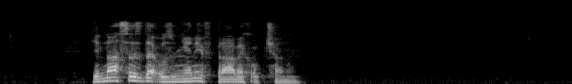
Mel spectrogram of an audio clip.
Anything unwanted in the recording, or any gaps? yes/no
no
